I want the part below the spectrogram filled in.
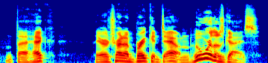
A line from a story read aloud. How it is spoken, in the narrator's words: You hear him muttering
